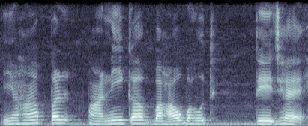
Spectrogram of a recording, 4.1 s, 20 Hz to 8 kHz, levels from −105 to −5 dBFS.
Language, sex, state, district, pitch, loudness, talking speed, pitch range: Hindi, male, Jharkhand, Deoghar, 185 Hz, -17 LUFS, 115 wpm, 175-205 Hz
